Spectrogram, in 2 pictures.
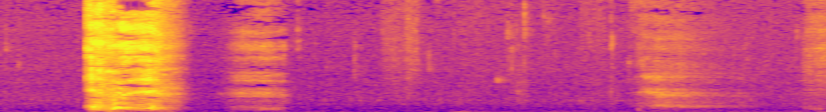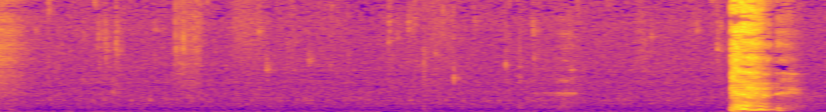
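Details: Girl coughing: two loud, harsh honking coughs about nine seconds apart with softer throaty sounds between; goose-like honking cough.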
